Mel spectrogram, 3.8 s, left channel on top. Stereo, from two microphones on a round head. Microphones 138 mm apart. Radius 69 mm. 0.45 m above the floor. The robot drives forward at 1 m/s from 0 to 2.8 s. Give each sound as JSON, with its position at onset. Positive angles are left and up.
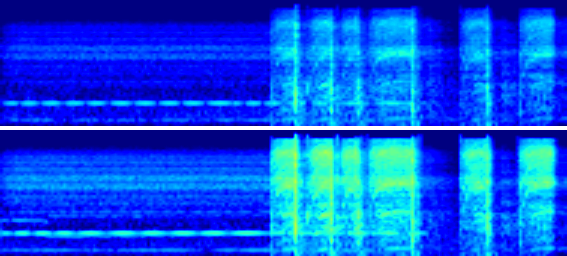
{"t": 1.8, "sound": "a drill", "side_deg": -55, "distance_m": 0.9}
